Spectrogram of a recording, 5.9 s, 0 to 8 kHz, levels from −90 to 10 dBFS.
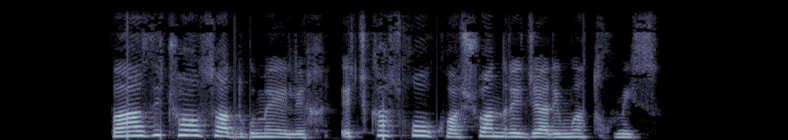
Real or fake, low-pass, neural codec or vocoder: real; 7.2 kHz; none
